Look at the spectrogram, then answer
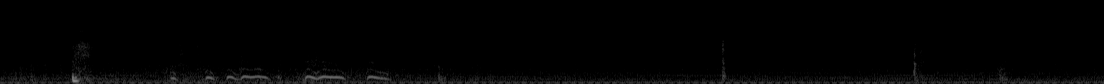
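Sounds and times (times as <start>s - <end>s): steady low hum: 0.0s - 11.0s
owl hooting: 1.7s - 4.0s.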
